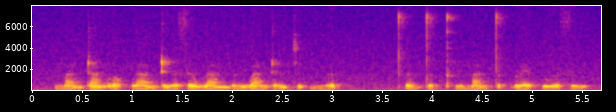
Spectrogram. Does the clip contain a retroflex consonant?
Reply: yes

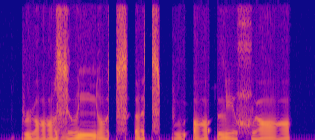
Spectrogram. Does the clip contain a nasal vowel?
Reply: no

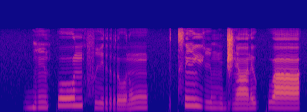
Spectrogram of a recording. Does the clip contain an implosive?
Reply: no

